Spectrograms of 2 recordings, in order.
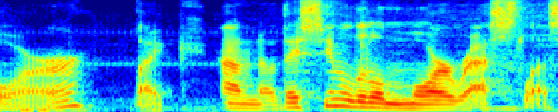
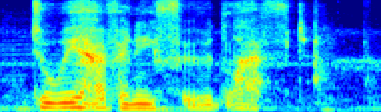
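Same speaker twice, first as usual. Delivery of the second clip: soft, half-whispered voice; 5 dB quieter than usual. A game master voices a character who walks over to you, half-whispering. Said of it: "he's going to kind of whisper".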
